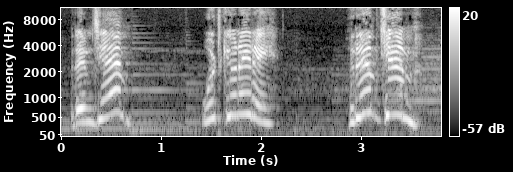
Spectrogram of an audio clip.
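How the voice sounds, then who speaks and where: A woman speaks in a put-on character voice at a moderate pace, with faint music in the background. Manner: shouting, frantic.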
